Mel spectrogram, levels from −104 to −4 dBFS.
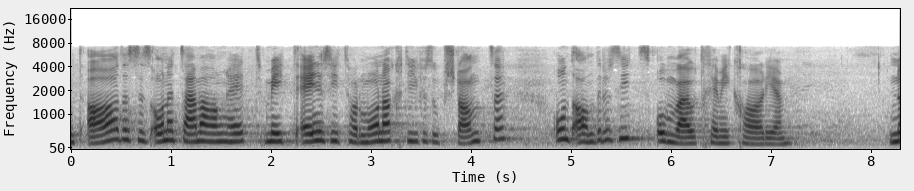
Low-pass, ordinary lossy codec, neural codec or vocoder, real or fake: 7.2 kHz; none; none; real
